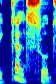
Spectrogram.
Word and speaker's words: calçots: D'autres spécialités, découvertes très récemment aussi, les calçots. Alors ça s'écrit C-A-L-C-C-D-I-O-T-S.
